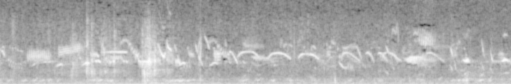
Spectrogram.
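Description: Small birds chirping, a quick run of short, high, up-and-down notes repeated over and over, with a brief knock or two.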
